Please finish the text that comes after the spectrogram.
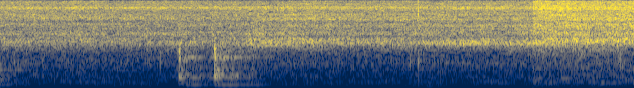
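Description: One and a half to two spoons of ginger and garlic fry in oil in a pot for beef khara masala, giving a continuous close sizzle with a few brief clicks and stirs.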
